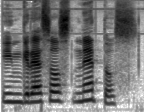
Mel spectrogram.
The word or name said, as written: ingresos netos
